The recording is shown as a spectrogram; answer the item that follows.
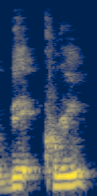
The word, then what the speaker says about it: Bichri: Oh, Bickery. Bickering. Oh, a 2-syllable Bickery. I thought it said Bickery.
